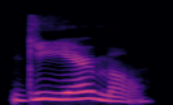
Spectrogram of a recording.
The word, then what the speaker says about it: Guillermo: It's the you don't pronounce the L though. Guillermo. I've been saying it yet like Guillermo.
